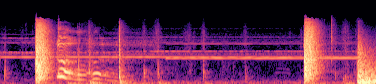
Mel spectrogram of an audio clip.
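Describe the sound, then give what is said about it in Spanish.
Sharp pistol shots crack out as del Valle fires at the general: one loud bang, a few seconds of a brief voice and a steady electronic hum, then two more shots in quick succession. The first bullet hits the general in the belly and the second misses. “La primera bala le dio al general en el vientre.”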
